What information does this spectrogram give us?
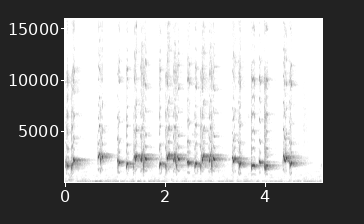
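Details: Lure song of a sooty-headed bulbul singing actively in long phrases: bright, gurgling whistled notes tumbling in quick bursts, each burst a few notes, separated by brief pauses.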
